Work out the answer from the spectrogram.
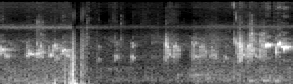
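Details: Red-whiskered bulbul contest singing: short, bubbly warbled phrases broken by a sharp thump. Then a brief pause before a brighter, clearer burst of notes at the close.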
